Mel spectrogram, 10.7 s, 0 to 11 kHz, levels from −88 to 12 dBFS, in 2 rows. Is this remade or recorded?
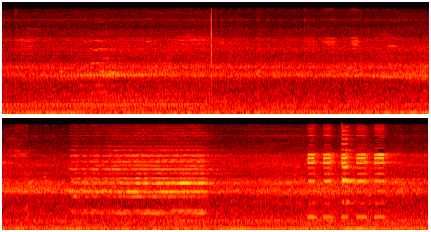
recorded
